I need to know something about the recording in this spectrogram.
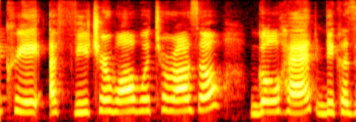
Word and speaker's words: terrazzo: way and I know the proper way of saying this is Terrazzo but we are Canadian so our pronunciation is not the same so excuse us we call it Terrazzo and the last item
